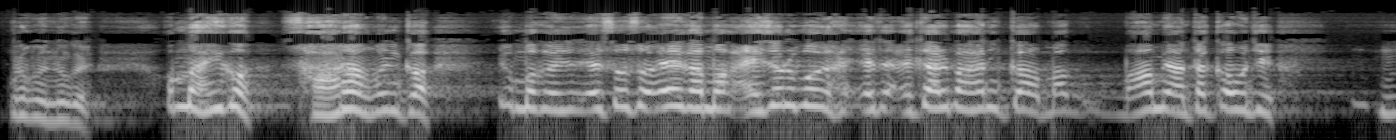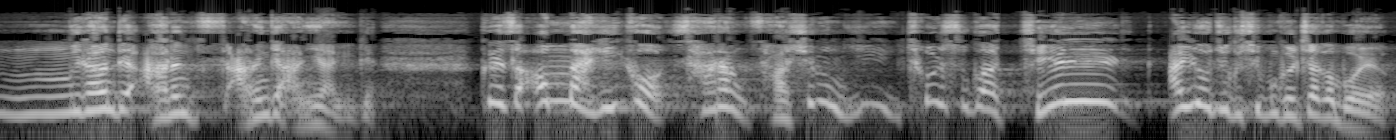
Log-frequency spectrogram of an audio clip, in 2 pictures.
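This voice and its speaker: In an echoey church sanctuary with long reverb, a pastor preaches quickly in a very high-pitched, breathy-edged voice with big swings in pitch. His sermon features a story and questions directed at the congregation.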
